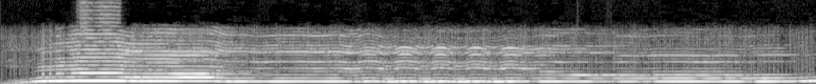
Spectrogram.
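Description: A woman singing a Dao song in long held vowel notes. Her voice slides up into the first note, steps down a little about a second in, holds it with a gentle vibrato, and steps back up near the end.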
